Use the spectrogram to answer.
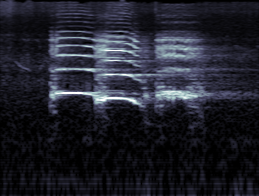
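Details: Common crane (Grus grus) at its nest with eggs and chicks beside a small pond. It gives a loud, rich trumpeting call in two bursts: a long ringing note that dips slightly at the end, then a shorter second note after a brief pause.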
